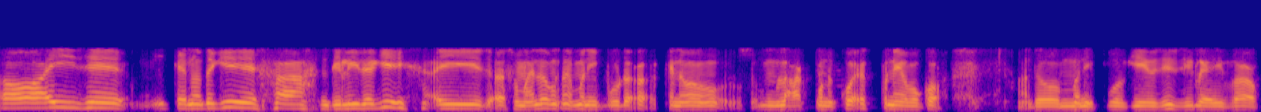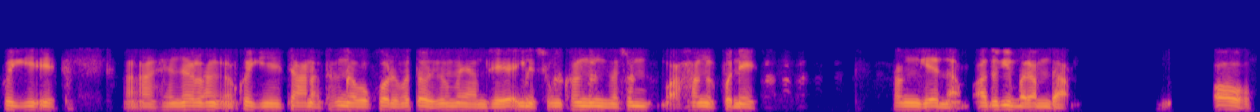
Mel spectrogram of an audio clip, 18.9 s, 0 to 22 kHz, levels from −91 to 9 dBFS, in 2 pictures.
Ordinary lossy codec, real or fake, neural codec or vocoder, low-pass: none; real; none; 3.6 kHz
